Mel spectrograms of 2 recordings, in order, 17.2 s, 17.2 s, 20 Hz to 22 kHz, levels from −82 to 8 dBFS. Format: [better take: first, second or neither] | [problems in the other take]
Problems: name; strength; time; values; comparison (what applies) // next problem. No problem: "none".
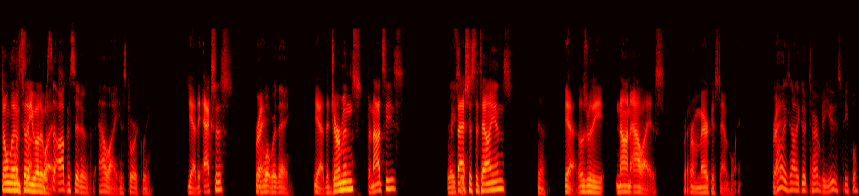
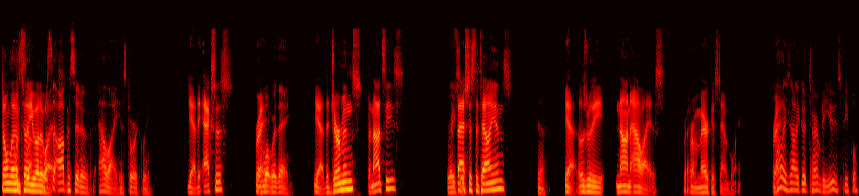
neither | none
